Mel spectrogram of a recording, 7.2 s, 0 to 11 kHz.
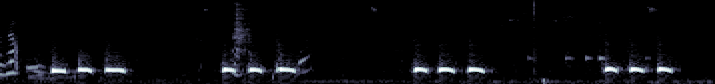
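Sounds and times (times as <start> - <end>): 
Eurasian hoopoe calling oop-oop-oop: 0.0 - 1.4, 2.1 - 3.2, 4.0 - 7.0
faint noise: 0.0 - 7.1.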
